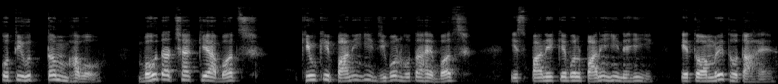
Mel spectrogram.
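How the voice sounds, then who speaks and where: A man's voice: high voice, a little fast, sharp tone. A man playing a pompous fake guru in a cartoon comedy, speaking in solemn blessings and chants. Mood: pompous, pious. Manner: pompous, chanting, repeating devotional catchphrases. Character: fake holy man, pompous male guru feigning meditation.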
